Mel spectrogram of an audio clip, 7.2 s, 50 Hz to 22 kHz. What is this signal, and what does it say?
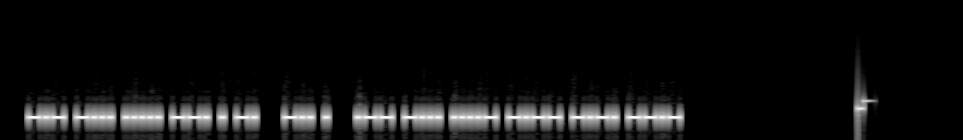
Morse code, heard as a keyed tone, about 40 wpm, 700 Hz. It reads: KB5GEN DE WB4YCQ
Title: USA Callsign DE Callsign - 6 Characters - 40wpm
